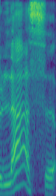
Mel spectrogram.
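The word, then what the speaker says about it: Laàs: Nous sommes toujours dans ce village de Las, en effet. Ça s'écrit L-A-A-S, mais il y a un accent grave sur le deuxième A, c'est ça, Las.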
